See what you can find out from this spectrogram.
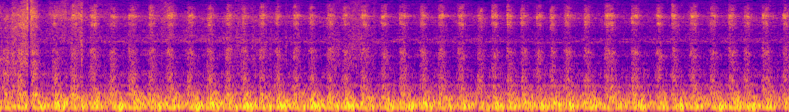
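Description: Idle runs uneven with a quick, irregular ticking pulse over the low rumble, the beat stumbling rather than steady: a rough idle.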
